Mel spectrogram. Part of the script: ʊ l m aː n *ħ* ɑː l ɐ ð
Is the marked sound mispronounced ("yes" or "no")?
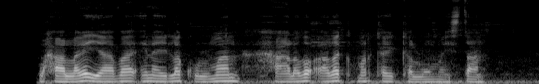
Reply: no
